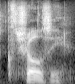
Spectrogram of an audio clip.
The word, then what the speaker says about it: Scholze: Welcome, Scholze. Thank you, guys. Thanks for having me, Matt. Appreciate it. Yeah, absolutely. You guys, Schulze, am I pronouncing Scholze. Yep. Yep. You're Schulze? close. Yeah. Yep. That's Scholze.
